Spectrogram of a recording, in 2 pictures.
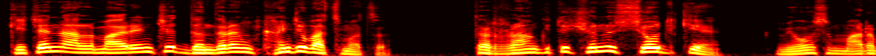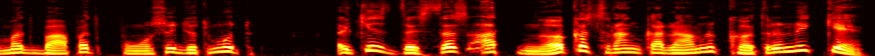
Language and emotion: Kashmiri, angry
